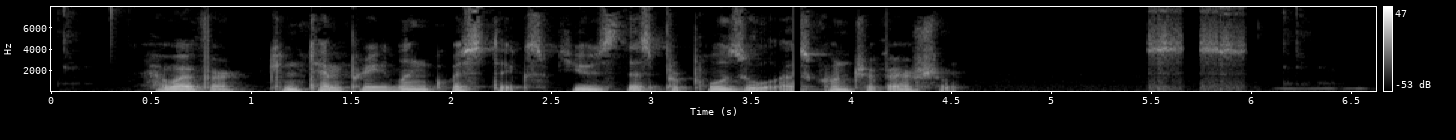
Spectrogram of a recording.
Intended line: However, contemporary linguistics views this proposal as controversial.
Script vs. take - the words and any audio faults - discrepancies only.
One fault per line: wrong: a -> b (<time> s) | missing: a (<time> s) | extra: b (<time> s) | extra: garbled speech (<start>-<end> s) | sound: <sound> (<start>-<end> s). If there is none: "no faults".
sound: dropout (3.7-3.7 s)
sound: laugh (5.5-6.0 s)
